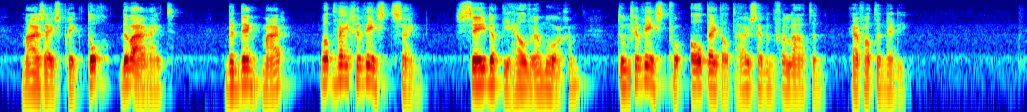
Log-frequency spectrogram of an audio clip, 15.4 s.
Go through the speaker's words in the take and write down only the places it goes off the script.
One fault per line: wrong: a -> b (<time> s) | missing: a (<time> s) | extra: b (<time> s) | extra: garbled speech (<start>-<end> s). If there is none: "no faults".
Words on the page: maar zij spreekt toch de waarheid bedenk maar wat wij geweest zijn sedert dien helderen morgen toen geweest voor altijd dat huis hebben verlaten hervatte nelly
no faults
